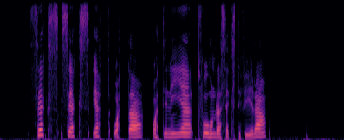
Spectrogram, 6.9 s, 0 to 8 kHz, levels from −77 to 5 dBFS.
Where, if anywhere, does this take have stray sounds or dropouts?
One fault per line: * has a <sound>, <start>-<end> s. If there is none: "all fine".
all fine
